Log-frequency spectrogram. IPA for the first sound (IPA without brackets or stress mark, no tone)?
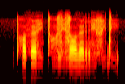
pʰ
